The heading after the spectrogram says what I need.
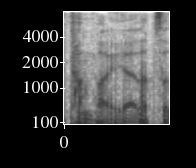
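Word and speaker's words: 乾杯: I think it's kanpai. Yeah, that's the kanpai.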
